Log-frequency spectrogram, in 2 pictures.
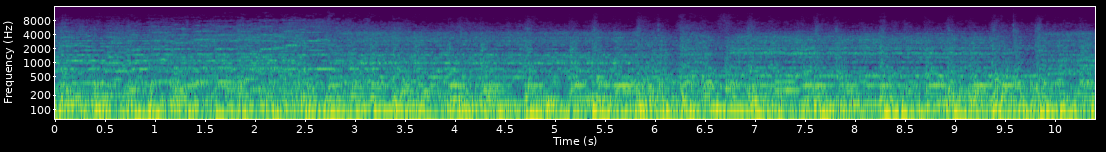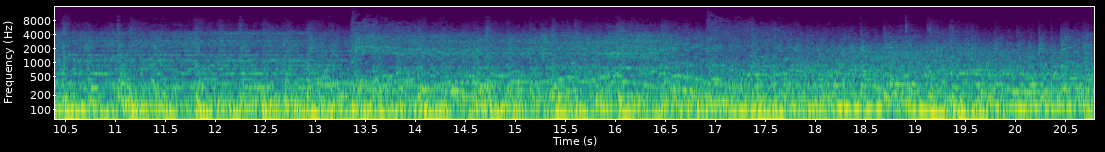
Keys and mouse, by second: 0.9 g, 5.4 g, 10.7 g, 19.8 click.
